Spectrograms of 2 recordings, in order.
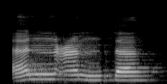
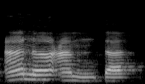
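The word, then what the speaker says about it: أنعمت: Ini perlu berhati-hati. Karena kadang-kadang tanpa sadar kita itu mengkolkolahkan huruf-huruf nun izhar. Kita berikan pantulan kadang-kadang. Tentunya itu adalah suara ataupun cara baca yang salah. Karena huruf nun bukanlah termasuk huruf qalqalah. Sehingga dia tidak berhak untuk dipantulkan. Tidak boleh kita baca mina ain, nggak boleh. Ataupun ana amta, nggak boleh.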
